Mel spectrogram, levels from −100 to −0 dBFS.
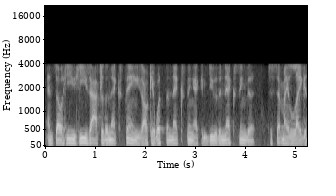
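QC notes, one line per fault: Throughout: video or display buzz. A steady 50 Hz buzz with hash above it, plus a 15.6 kHz whine at the line rate, sits roughly 30 dB under the speech. It is picked up from a screen or video cable coupling into the audio.
1.60–1.62 s: sound dropped by the voice detector. About 10 ms of speech vanishes within a 20 ms stretch of flat synthetic noise. The likely cause is the sender's voice detector briefly mistaking the speech for background and halting transmission.
4.32–4.46 s: comfort noise in place of the background. For 140 ms the real room background, about 36 dB below the loud parts, turns into smooth, featureless hiss about 1 dB quieter. The likely cause is discontinuous transmission, with the receiver synthesizing noise during the pause.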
